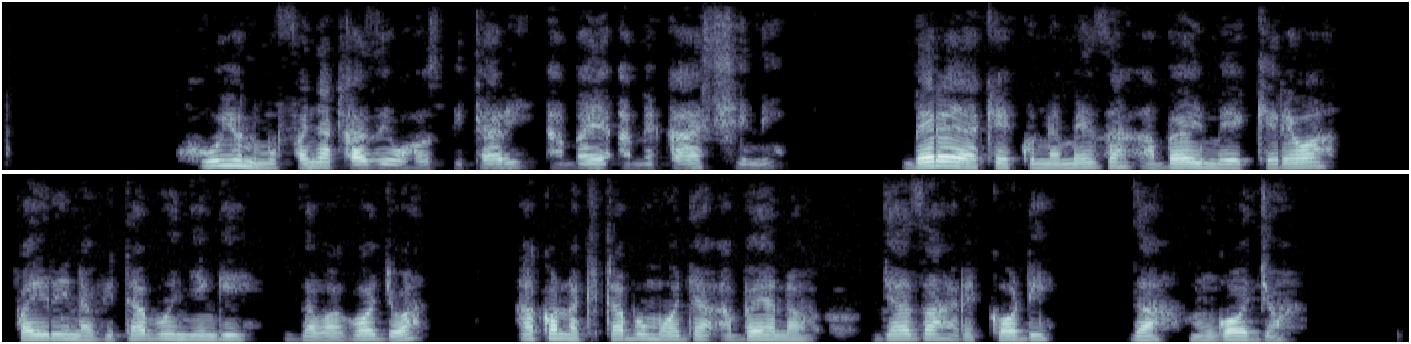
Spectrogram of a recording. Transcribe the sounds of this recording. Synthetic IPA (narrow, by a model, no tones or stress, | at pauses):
hujunimufaɲakaziwahɔspitaliambajɛʔamɛkaːt͡ʃini | mbɛɾɛjakɛkunamɛzaːmbajɔimɛɛkʰɛɾɛwa | fwaiɾinavitaɓuɲiŋɡi | zawaɣɔʄwa | hakɔnaki̥taɓumɔʄaʔambajɔanaʄazaɾɛkʰɔɗi | zam̩ɣɔʄwa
